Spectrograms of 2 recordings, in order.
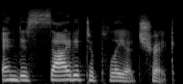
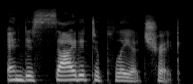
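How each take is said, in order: First: The phrase flows as one unbroken chunk. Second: The phrase flows as one unbroken chunk.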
